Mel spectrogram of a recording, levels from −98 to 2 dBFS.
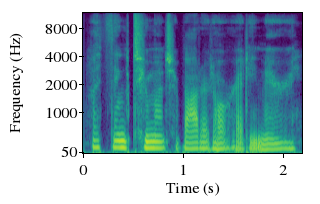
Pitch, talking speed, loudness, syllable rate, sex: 145 Hz, 220 wpm, -17 LUFS, 6.0 syllables/s, female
